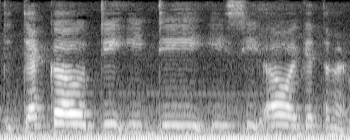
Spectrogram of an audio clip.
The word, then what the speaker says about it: Dedeco: All right, so I'm just going to hit this thing with these Dedeco, I think that's how you say it, Dedeco, D-E-D-E-C-O.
